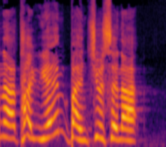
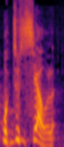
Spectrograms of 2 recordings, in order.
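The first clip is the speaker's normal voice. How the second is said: ordinary talk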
